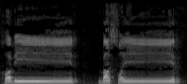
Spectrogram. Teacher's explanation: আর ইয়া সাকিনের সাথে যেহেতু আসছে এই রটা পাতলা হবে, খবির বাসইর, অথবা এরকম হয় ইয়া জবর খয়, র দুই যে ঋণ খয়রিন আছে থামি খয়ির, পাতলা হবে।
